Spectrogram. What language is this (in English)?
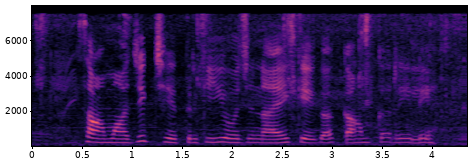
Bhojpuri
